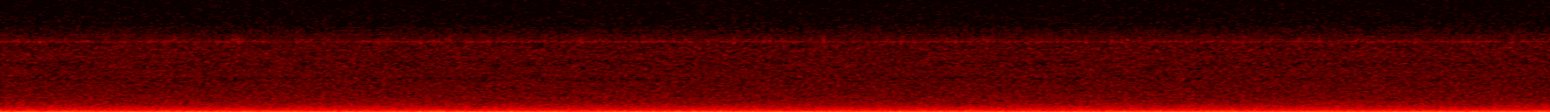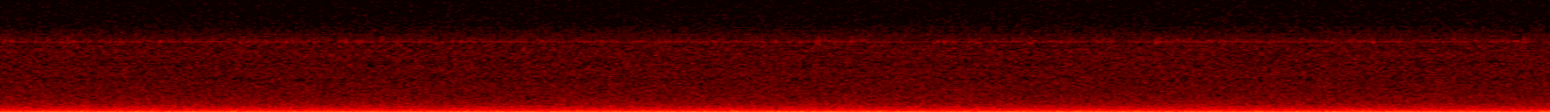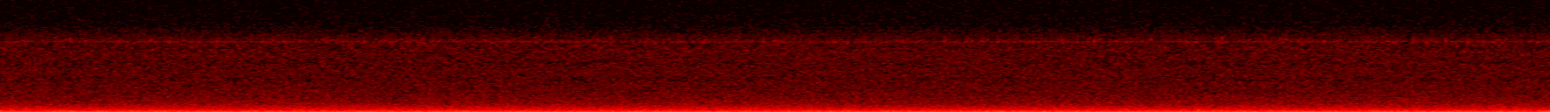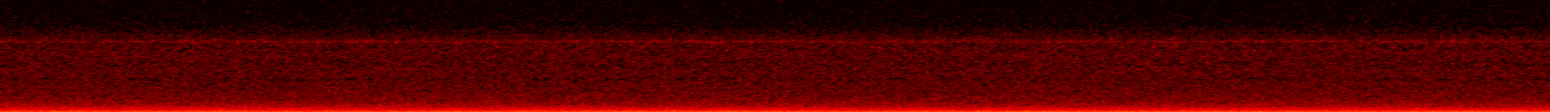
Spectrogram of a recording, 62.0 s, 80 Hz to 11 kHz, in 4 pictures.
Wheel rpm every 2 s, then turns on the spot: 0, 0, 0, 0, 0, 0, 0, 0, 0, 0, 0, 0, 0, 0, 0, 0, 0, 0, 0, 0, 0, 0, 0, 0, 0, 0, 0, 0, 0, 0, 0.
none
